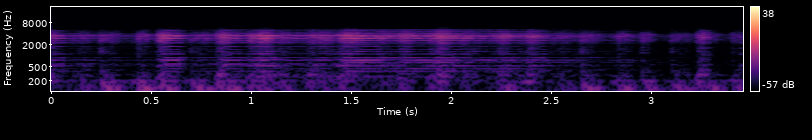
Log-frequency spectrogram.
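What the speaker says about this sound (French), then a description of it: "L'envoi du Master 2 apporte plus d'effet chorus." Notes from a Korg Pa700 arranger keyboard with the Master 2 chorus send raised, producing a shimmering, gently wavering tone in a steady, moderately loud passage with no voices.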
